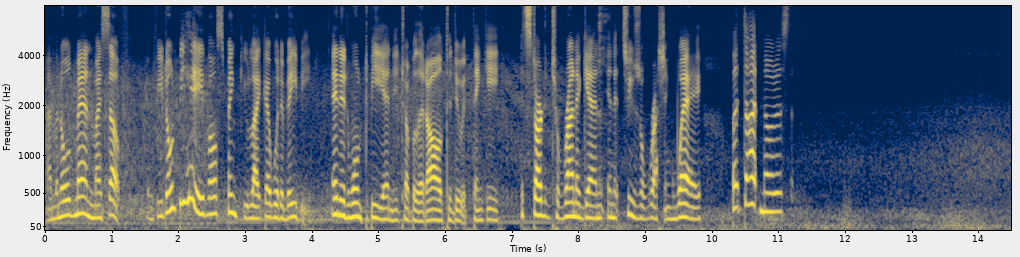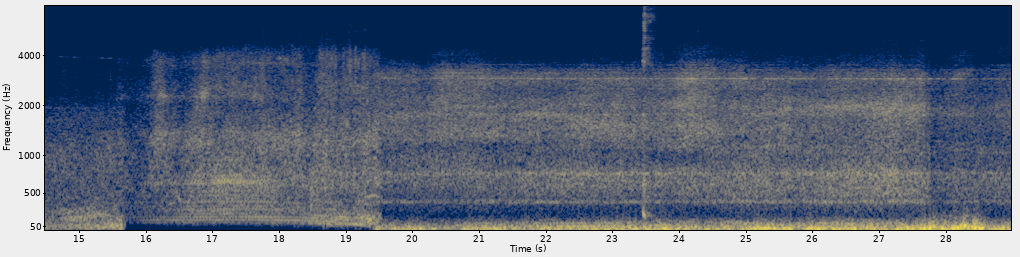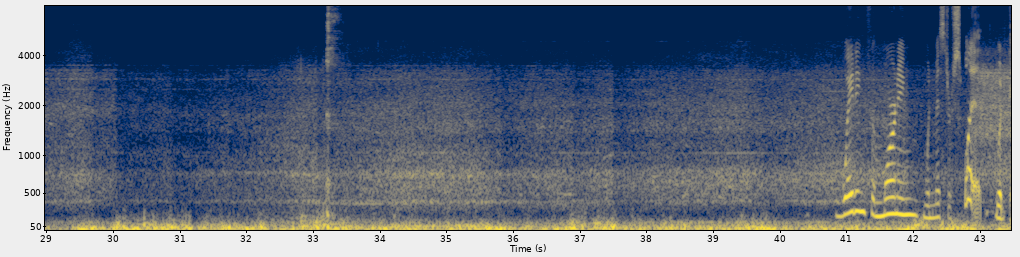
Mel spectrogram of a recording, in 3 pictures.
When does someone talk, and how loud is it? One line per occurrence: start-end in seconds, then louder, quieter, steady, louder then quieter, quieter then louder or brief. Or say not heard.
0.0-11.2 steady
40.9-43.4 brief.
